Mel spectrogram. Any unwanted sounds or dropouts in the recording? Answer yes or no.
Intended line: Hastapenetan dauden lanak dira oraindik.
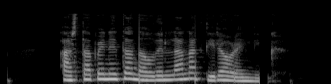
yes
